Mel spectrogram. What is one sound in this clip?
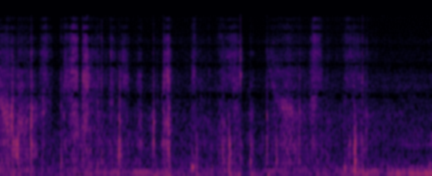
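Glossy magazine pages rustle and flip close by.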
